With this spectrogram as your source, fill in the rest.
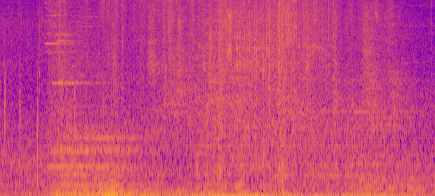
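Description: A magical shimmering hum swells and rings out.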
